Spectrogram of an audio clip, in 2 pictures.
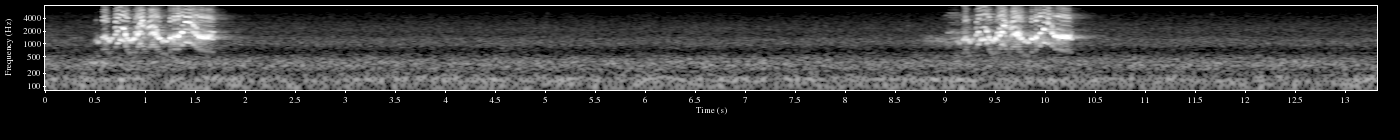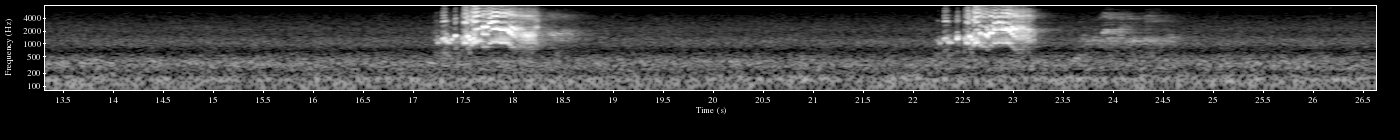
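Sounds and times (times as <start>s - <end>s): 
quiet hiss: 0.0s - 26.6s
bird giving harsh pulsed squawks: 0.6s - 1.8s, 9.0s - 10.4s, 17.3s - 18.7s, 22.3s - 24.8s.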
